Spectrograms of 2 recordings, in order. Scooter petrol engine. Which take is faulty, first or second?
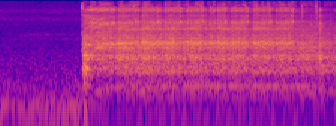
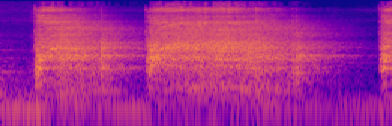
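first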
